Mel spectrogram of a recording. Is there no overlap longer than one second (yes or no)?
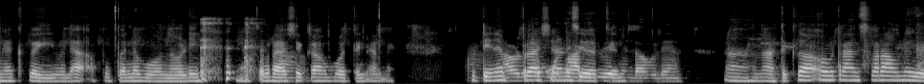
no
